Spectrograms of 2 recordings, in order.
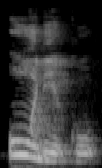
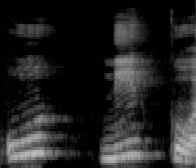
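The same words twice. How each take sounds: First: Said in the usual way. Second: "único" drawn out syllable by syllable, u-ni-co; slowly syllabified. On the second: Shown as a demonstration. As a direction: spell out "único" slowly in syllables, like a teacher splitting it.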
